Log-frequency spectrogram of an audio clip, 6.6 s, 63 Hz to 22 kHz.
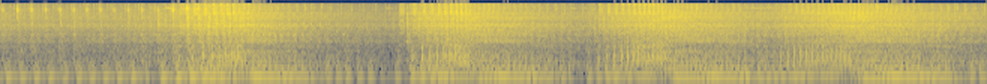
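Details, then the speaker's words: A rough, clattery single-cylinder revving in blips from a Honda TMX125 Alpha converted to 150cc, removed from its sidecar before teardown for a 175cc conversion; at idle a noisy ticking inside the engine. "medyo magaspang na rin Ayan pa yung problema niyang isa pag naka Menor may maingay na lumalagitik sa loob"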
